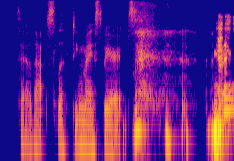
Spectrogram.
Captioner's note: both laughing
